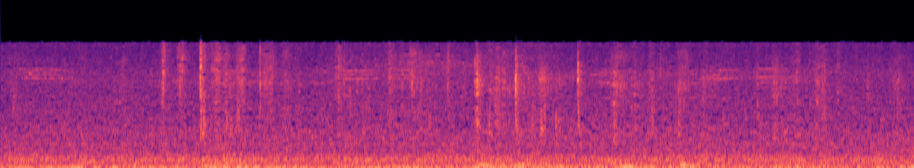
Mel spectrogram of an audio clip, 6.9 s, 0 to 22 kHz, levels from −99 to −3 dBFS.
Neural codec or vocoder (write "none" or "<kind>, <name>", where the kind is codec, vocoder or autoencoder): none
